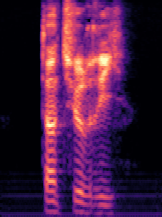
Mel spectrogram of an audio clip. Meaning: 1. industry concerned with the dyeing of clothes and other fabrics 2. dyery (factory where fabric is dyed)
- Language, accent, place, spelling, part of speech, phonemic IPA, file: French, France, Lyon, teinturerie, noun, /tɛ̃.ty.ʁə.ʁi/, LL-Q150 (fra)-teinturerie.wav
